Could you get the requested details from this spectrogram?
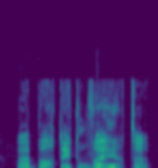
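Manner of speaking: put-on high, slow German-accented voice. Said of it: "t'entends une voix comme allemande".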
